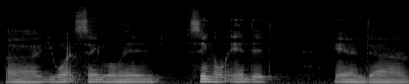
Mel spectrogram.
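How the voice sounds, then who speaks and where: A man with a fairly low, very even voice talks through a hands-on technical demo without a script, feeling his way haltingly from phrase to phrase. The sound is noticeably roomy. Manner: halting, hesitant, improvised explaining. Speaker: electronics hobbyist demonstrating equipment. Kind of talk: unscripted technical demonstration. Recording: roomy echo, dull muffled sound.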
